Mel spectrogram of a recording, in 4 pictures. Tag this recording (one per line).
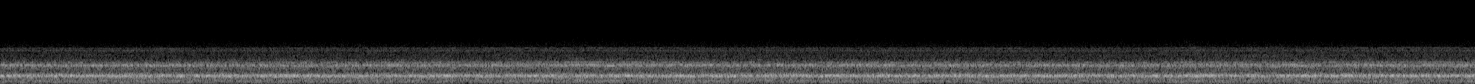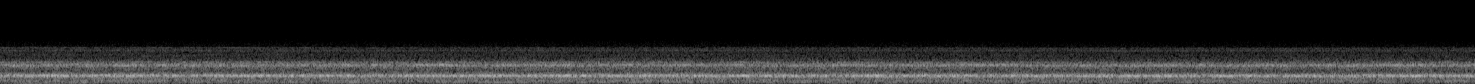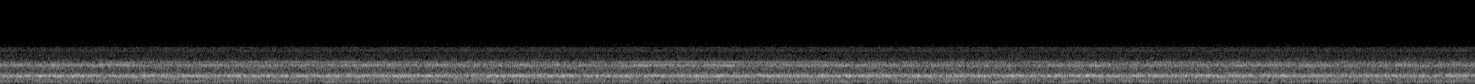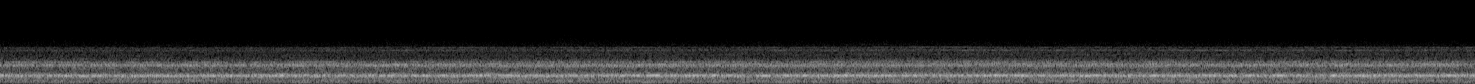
draft
drone
entrance
hallway
night
wind
winter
